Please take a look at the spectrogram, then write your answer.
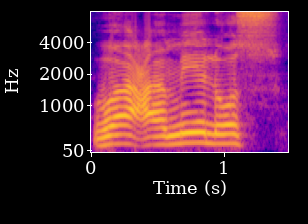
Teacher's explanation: تو یہاں پر دیکھیں واو بھی نہیں پڑھا جائے گا، الف نہیں پڑھا جائے گا، پھر دوسرے نمبر کا بھی الف نہیں پڑھا جائے گا، یہ لام بھی نہیں پڑھا جائے گا، ڈائریکٹ لام کو صاد کے ساتھ یہاں پر ملا کر پڑھیں گے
